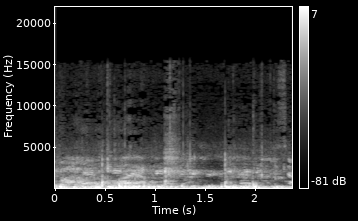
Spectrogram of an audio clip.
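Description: Faint background voices of people talking at a distance over steady low outdoor noise, with no clear bat or ball sounds.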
